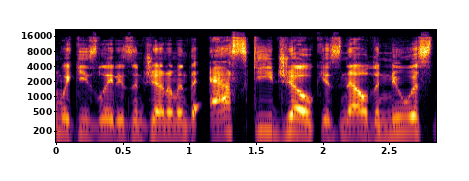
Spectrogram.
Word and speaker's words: ASCII: turned out to be ASC III codes for different letters of the alphabet for those of you who don't know ASC III codes or ASCII codes as it's properly pronounced the cringe is so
